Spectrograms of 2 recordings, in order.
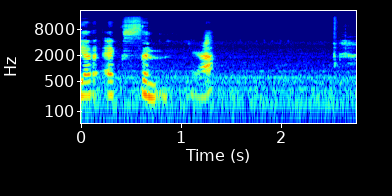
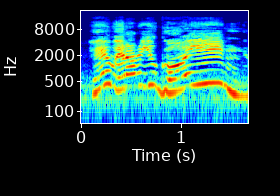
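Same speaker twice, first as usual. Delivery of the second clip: put-on loud, high, drawn-out Javanese-accented English; medok Jawa; 7 semitones higher, 9 dB louder, much slower than usual. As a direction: exaggerate a thick Javanese accent, calling out slowly. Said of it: "Nah, kayak gitu-gitu". (logat Jawa medok, tinggi, keras, diulur)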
